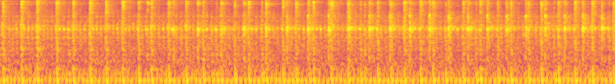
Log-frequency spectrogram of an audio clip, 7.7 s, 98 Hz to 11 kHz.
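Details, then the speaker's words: Yamaha F1ZR two-stroke, hard to start, overheats, rough clutch, vibrating, heavy pull: idling with fast even clatter from the middle of the engine; worn big-end bearing. "terus ada suara getar tengah ya di bagian tengah kalau di area piston nggak begitu kedengeran ya karena ketutup sama suara yang di sini"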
